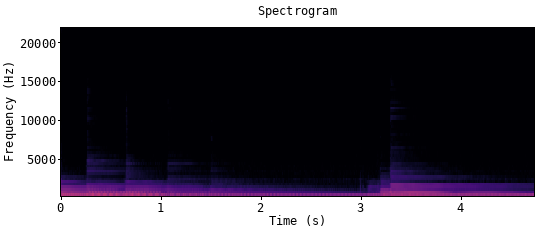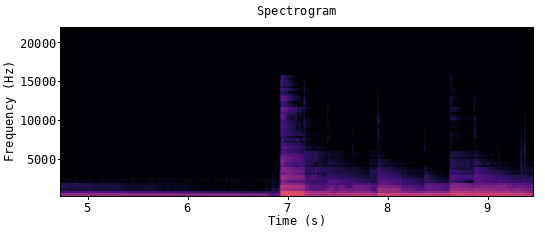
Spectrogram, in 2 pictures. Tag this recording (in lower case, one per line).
music
acoustic guitar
